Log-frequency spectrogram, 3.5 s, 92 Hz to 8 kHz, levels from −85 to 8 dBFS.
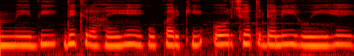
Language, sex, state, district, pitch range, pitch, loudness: Hindi, female, Bihar, Saharsa, 220-240 Hz, 230 Hz, -38 LUFS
